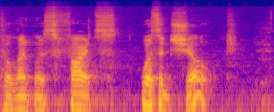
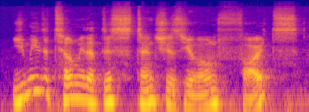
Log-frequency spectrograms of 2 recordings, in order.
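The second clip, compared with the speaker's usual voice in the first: disbelieving; 9 semitones higher than usual. A narrator's reading. Disbelieving pony voice.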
